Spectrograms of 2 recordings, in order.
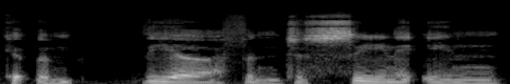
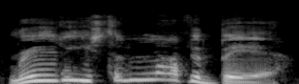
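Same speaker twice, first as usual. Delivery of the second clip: surprised. Real, not acted. Surprised friend stops drinking.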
